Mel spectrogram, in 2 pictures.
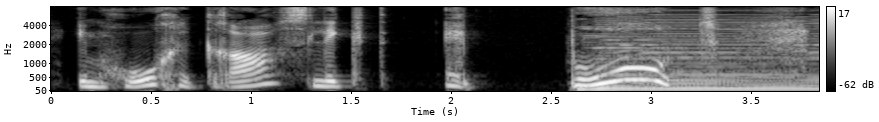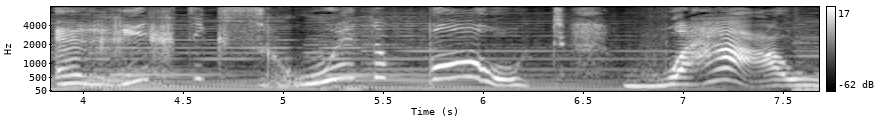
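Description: A woman with a Swiss German accent narrating a children's story in the first person, slow and expressive in a child's voice. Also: a little high, dry recording, clean studio sound. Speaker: audiobook reader. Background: guitar music.

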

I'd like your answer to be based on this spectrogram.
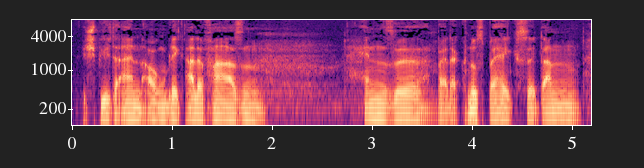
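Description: A man reading a novel aloud as first-person narrator, with wry, measured storytelling. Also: a bass voice, no room sound.

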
